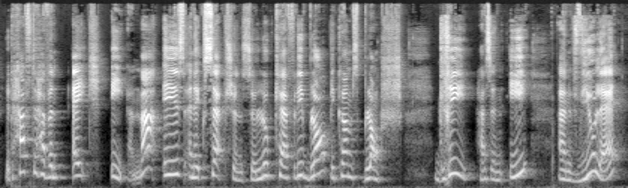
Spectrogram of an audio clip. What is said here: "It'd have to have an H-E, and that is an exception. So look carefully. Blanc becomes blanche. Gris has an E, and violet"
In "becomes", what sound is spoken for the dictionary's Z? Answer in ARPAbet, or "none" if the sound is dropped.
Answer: Z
